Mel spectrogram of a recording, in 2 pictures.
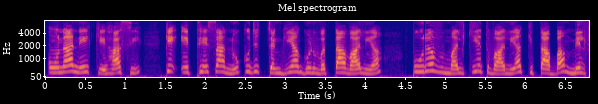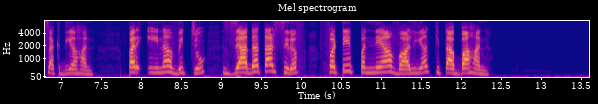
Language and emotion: Punjabi, angry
